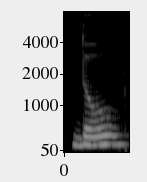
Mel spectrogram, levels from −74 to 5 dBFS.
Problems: none marked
